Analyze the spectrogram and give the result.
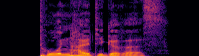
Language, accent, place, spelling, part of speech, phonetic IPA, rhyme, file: German, Germany, Berlin, tonhaltigeres, adjective, [ˈtoːnˌhaltɪɡəʁəs], -oːnhaltɪɡəʁəs, De-tonhaltigeres.ogg
- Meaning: strong/mixed nominative/accusative neuter singular comparative degree of tonhaltig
